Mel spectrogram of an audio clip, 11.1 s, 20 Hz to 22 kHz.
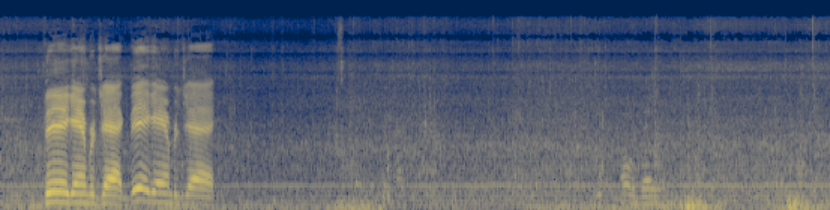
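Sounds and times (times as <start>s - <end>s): wind and boat rumble: 0.0s - 11.0s.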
